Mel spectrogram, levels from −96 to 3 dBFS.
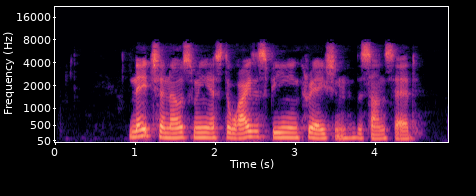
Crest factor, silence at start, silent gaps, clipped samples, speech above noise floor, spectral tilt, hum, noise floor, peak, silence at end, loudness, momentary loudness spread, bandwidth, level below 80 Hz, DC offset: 18 dB; 0.95 s; none; under 0.1%; 55 dB; -5 dB/octave; none; -75 dBFS; -4 dBFS; 0.4 s; -20 LUFS; 7 LU; 7.8 kHz; -58 dBFS; under 0.1%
